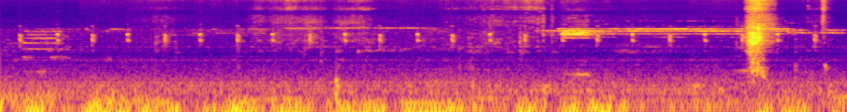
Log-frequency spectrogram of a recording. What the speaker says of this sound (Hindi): ट्रैफिक मैं आपको दिखा ही रहा हूँ, ट्रैफिक इज़ सो हाई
